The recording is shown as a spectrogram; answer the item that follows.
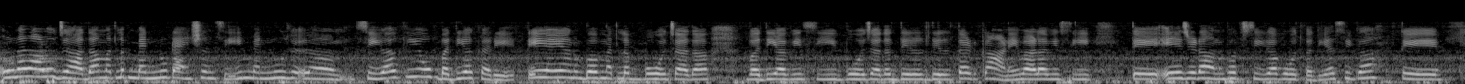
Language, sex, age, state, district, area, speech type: Punjabi, female, 18-30, Punjab, Kapurthala, urban, spontaneous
